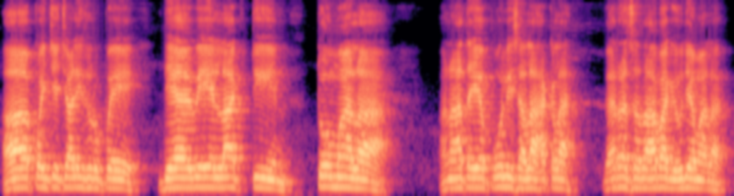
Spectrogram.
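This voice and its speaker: A man's voice: a little high, fairly even intonation, a little slow, fairly bright tone, roomy sound. A man voicing an exasperated middle-aged male neighbour who scolds and accuses in an agitated way, in a storybook reading. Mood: accusing.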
